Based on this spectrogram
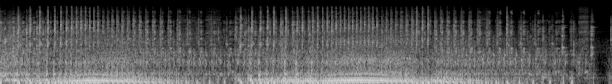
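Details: Discarded Toro Recycler GTS 6.5 hp mower after a float bowl and jet clean plus gum cutter spray: it fires, surges twice over six seconds, then dies. The carburetor jet and likely the emulsion tube are still clogged and need a full teardown.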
